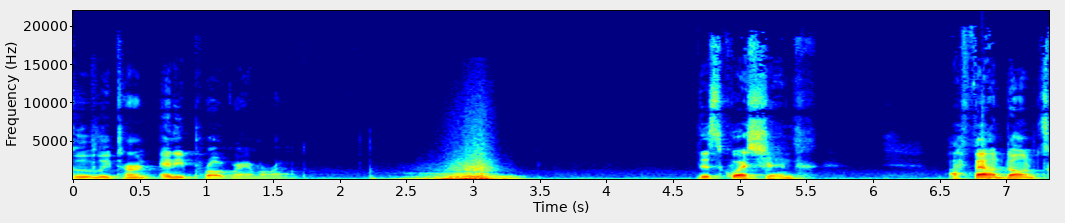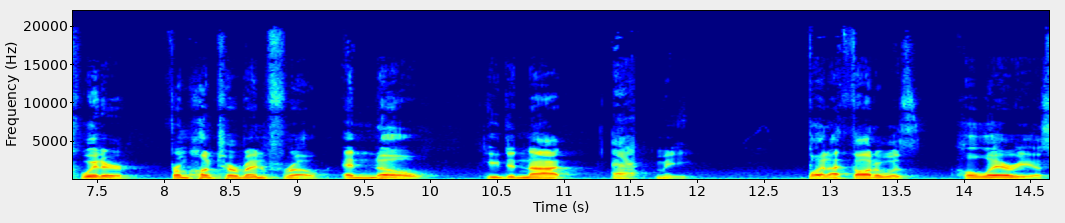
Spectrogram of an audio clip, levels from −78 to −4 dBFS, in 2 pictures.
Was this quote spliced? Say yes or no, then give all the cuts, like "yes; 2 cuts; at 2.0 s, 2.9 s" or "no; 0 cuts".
no; 0 cuts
